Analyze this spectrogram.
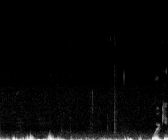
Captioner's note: wind whispering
